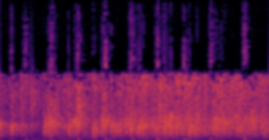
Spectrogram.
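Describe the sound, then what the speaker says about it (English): A group claps in a fairly close round of applause, individual claps audible within a steady, moderately loud patter. "let's give a big round of applause to everyone I just read in the chat there"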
